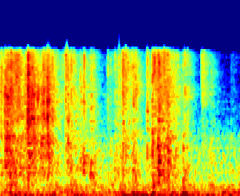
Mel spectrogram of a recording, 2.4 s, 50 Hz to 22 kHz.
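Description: Crinkling and crackling of a 2015-16 Upper Deck Series 2 hockey card pack's wrapper as it is torn open and the cards are handled, in two bursts: one right at the start, one near the end.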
